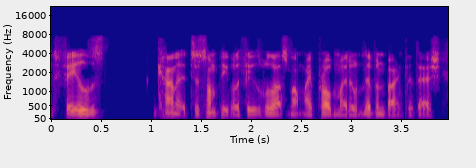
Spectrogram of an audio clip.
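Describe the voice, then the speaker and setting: A man speaks with a Northern Irish accent. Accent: Northern Irish (Belfast). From Northern Ireland, Belfast. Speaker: healthcare sustainability panelist. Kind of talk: panel discussion. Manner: halting.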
